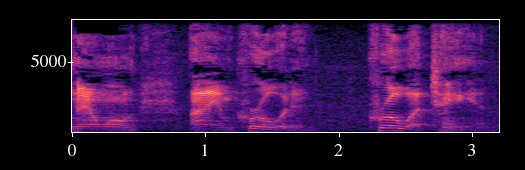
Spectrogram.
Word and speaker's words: Croatan: Croatan is actually how you say it.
